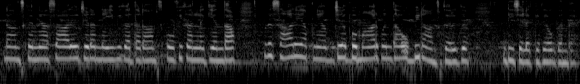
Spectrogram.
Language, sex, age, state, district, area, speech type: Dogri, female, 18-30, Jammu and Kashmir, Jammu, rural, spontaneous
